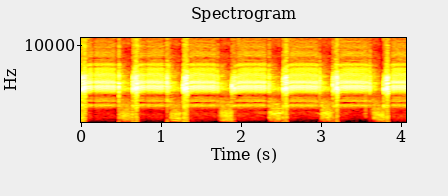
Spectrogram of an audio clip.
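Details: A cicada on Güvercinada island, Kuşadası, gives a shrill, unbroken buzz that rings high and steady, with soft clicks breaking through about every half second.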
